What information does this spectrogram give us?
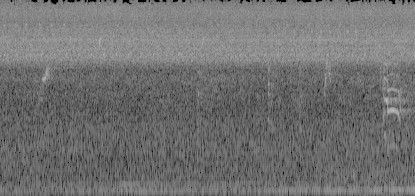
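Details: One of two red-shouldered hawks perched in a tall tree, calling extensively: a few faint high notes, then one clearer harsh, downslurred "kee-ah" near the end, over a steady low rumble of wind or distant traffic.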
